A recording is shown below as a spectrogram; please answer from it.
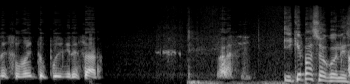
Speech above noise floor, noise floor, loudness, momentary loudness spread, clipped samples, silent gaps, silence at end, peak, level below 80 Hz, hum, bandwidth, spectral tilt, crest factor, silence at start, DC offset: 23 dB; -44 dBFS; -21 LUFS; 18 LU; under 0.1%; none; 0 s; -4 dBFS; -44 dBFS; none; 17 kHz; -5 dB/octave; 20 dB; 0 s; under 0.1%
